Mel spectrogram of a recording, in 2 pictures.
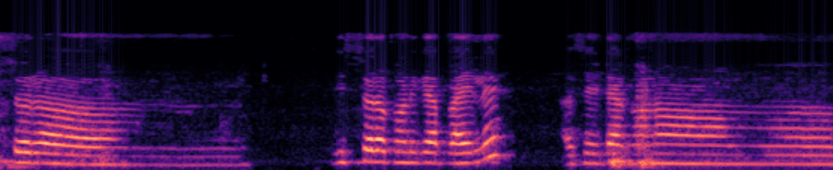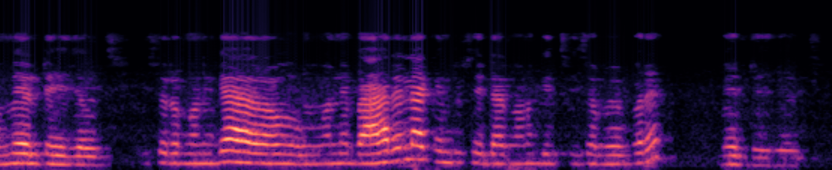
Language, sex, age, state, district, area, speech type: Odia, female, 45-60, Odisha, Jagatsinghpur, rural, spontaneous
